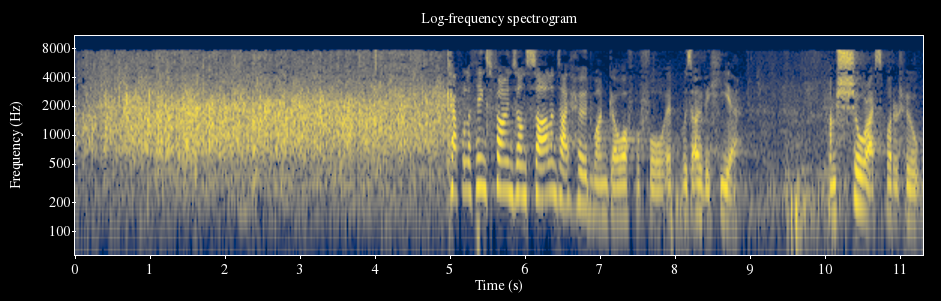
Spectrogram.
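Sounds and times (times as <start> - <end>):
audience applause welcoming speakers: 0.0 - 5.0
speech: 5.0 - 9.0, 10.0 - 11.3.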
